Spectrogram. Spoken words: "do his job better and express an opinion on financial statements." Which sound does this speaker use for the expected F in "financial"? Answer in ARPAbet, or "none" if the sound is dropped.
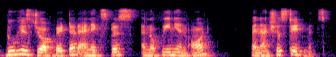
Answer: F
